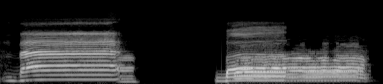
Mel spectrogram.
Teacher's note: দুই ঠোঁটের দুই ভিজা ঠোঁটের অংশ মাঝখান থেকে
